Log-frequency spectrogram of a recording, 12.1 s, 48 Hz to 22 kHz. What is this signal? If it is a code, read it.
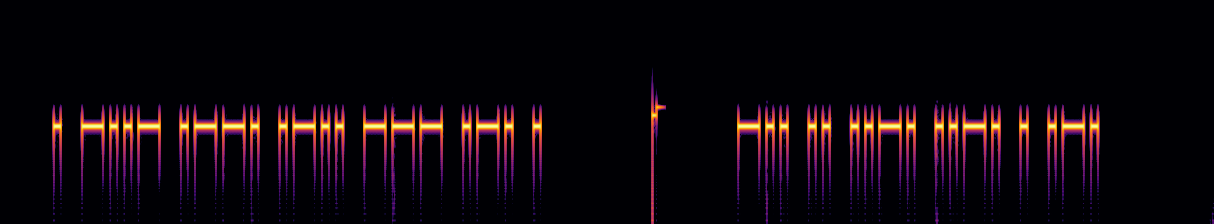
Morse code, heard as a keyed tone, about 17 wpm, 700 Hz. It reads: EXPLORE DIFFER
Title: Sentences from Top 1100 Words - New Word Drill Alt - 17wpm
